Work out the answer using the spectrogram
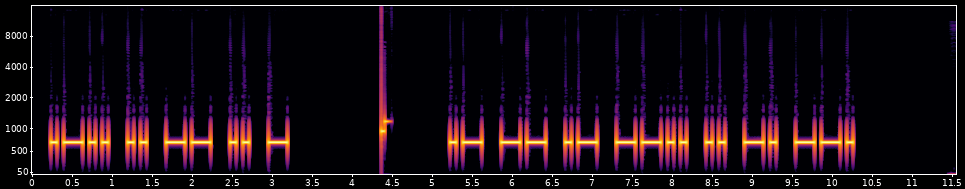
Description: Morse code, heard as a keyed tone, about 15 wpm, 700 Hz. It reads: LIMIT AMAZING
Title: Sentences from Top 1500 Words - New Word Drill - 15wpm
